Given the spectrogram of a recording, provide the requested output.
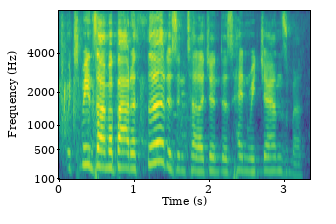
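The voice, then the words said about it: English accent. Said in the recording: “I have an English accent, which means I sound 50% more intelligent than I really am”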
